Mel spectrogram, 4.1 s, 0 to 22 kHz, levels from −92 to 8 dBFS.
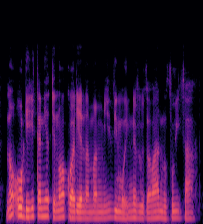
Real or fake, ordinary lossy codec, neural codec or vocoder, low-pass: fake; none; codec, 44.1 kHz, 2.6 kbps, SNAC; 9.9 kHz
